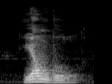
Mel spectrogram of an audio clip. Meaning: mess, chaos, disorderly situation
- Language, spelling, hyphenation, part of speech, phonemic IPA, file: Dutch, janboel, jan‧boel, noun, /ˈjɑn.bul/, Nl-janboel.ogg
